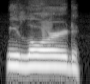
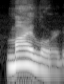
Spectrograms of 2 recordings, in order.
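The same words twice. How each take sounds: First: "Me lord" with ME for "my"; common folk's pronunciation. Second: "My lord" with a full MY; educated pronunciation. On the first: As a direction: say "Me lord" like common folk, first word rhyming with "see". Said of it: "okay, you have common folk". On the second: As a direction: say "My lord" properly, first word rhyming with "eye". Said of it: "the educated that would say". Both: Shown as a demonstration.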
